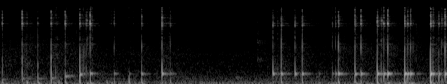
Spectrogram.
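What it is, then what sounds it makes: Green apple. A green apple held in the hands is tapped and scratched on its skin with fingernails, giving about twenty quick, crisp taps with a faint ringing tone near 490 Hz and bright clicks. The taps come in an irregular pattern, with a quieter stretch of soft scratching in the middle before the tapping resumes.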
